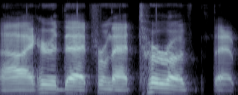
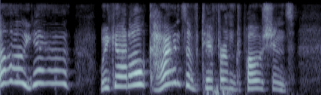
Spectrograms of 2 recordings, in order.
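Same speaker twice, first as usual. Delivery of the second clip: put-on elderly woman character voice, higher pitch. Storyteller voicing a halfling who brings out potions, elderly halfling woman voice. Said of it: "looks like she's about in her eighties".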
